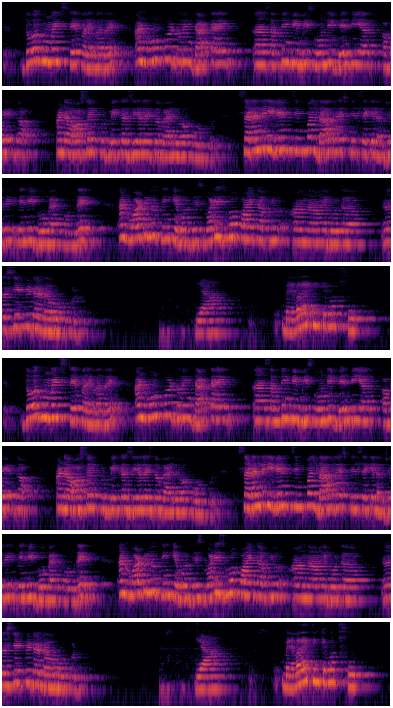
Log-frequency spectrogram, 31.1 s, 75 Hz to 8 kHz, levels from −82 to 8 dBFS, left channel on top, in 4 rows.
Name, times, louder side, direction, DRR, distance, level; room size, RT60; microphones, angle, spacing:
voice 1, 0.4-2.3 2.6-4.6 5.0-8.3 8.8-12.1 12.6-17.3 17.9-22.7 23.1-24.9, right 1 dB, 25° right, -1 dB, 1.1 m, -31 dB
voice 2, 27.2-27.8 28.8-30.4, right 4 dB, 40° right, 5 dB, 0.3 m, -30 dB
8.9 x 7.3 x 2.8 m, 1.0 s
head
